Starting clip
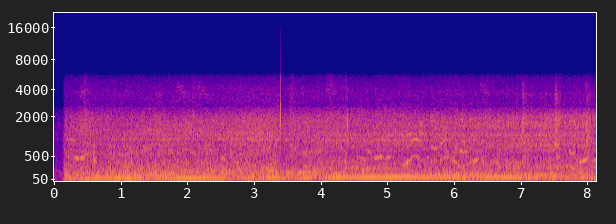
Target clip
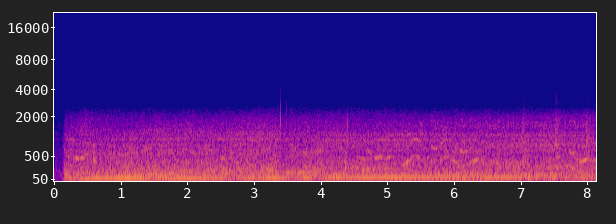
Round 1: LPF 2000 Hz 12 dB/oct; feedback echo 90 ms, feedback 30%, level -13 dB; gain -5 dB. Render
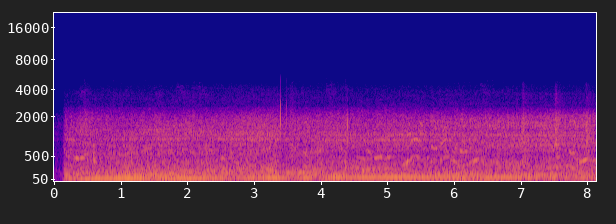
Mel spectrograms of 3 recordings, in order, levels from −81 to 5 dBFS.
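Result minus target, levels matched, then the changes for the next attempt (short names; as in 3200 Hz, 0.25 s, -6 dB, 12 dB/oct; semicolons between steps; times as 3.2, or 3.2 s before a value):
2000 Hz band +10.5 dB
change: LPF 770 Hz 12 dB/oct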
